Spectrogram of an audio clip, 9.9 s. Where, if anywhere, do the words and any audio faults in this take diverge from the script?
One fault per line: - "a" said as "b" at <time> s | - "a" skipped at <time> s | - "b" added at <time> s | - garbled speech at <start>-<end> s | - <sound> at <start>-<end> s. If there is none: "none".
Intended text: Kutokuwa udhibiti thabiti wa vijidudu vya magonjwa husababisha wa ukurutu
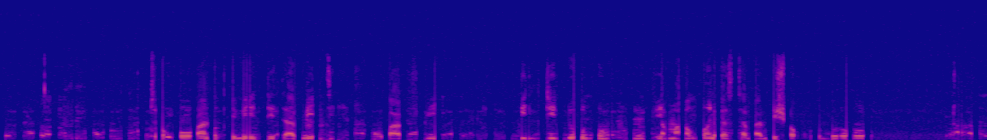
none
